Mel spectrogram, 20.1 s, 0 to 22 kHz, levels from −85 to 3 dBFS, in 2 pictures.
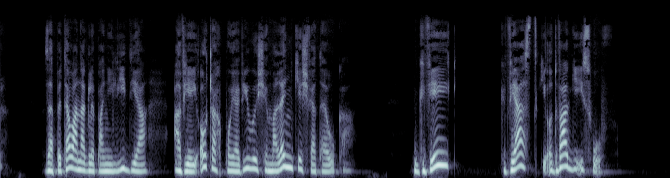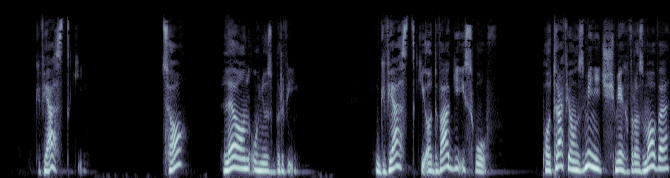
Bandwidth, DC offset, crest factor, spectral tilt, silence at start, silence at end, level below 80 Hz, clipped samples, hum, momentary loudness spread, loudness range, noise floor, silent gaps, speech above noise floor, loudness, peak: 14.5 kHz; under 0.1%; 16 dB; -6.5 dB/octave; 0.65 s; 0 s; -60 dBFS; under 0.1%; none; 11 LU; 6 LU; -81 dBFS; none; 66 dB; -17 LUFS; -2 dBFS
